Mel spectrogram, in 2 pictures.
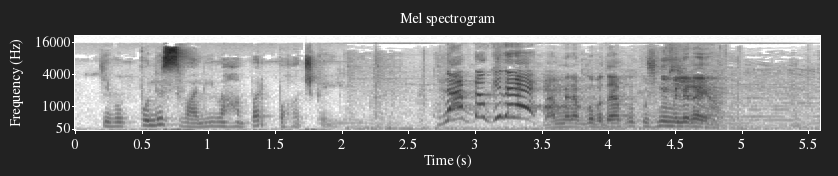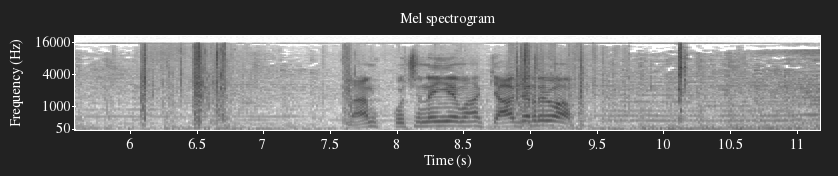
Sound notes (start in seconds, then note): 6.0 throwing books on ground; 10.1 drawer opens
